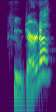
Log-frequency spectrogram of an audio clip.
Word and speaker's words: Kudrna: And I don't want to screw up his last name, but Kerna is I believe how he pronounces it. Ben Kerna.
